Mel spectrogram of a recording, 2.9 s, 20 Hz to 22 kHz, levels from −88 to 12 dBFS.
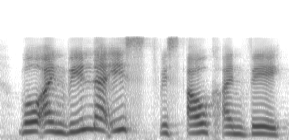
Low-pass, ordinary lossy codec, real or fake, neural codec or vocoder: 7.2 kHz; none; fake; codec, 16 kHz, 0.2 kbps, FocalCodec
